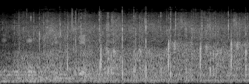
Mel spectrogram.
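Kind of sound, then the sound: crowd, audience clapping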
